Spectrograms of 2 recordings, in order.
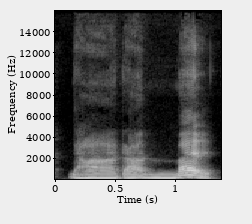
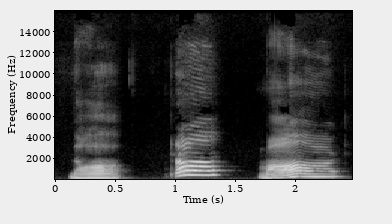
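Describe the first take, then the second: First: The pitch stays level across the word. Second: The pitch goes low, then high, then rising. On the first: It was probably not said this way long ago. "옛날에는 나란 말 이렇게 하지 않았을 거고요" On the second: It was probably said this way long ago. "이런 식으로 소리의 높낮이가 있었을 거라고"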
